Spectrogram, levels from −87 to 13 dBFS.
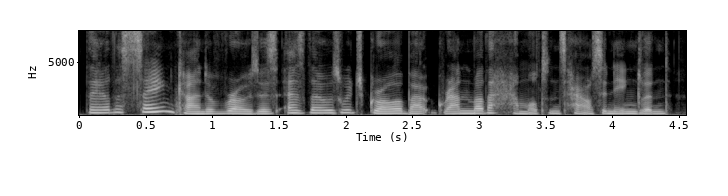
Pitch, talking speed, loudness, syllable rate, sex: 225 Hz, 225 wpm, -16 LUFS, 6.3 syllables/s, female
